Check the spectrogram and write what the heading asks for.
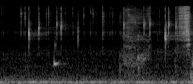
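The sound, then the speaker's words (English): Water drips from a faucet in a steady, irregular patter of small plinks, with a faint low hum underneath and no voices. “Hey, asshole, turn off your faucet. Sink, radiator, bathtub, whatever the hell is running.”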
